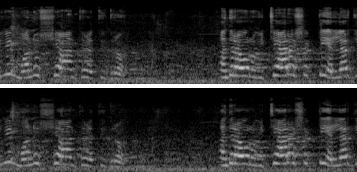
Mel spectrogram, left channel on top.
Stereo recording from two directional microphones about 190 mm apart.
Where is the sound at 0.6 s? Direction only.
30° right (ahead or behind).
